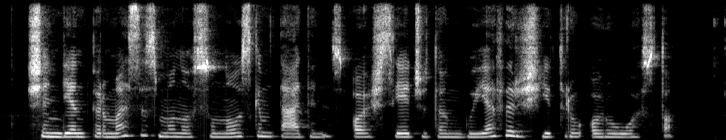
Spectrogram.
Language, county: Lithuanian, Vilnius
